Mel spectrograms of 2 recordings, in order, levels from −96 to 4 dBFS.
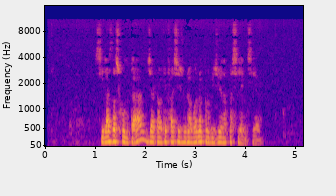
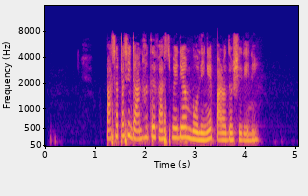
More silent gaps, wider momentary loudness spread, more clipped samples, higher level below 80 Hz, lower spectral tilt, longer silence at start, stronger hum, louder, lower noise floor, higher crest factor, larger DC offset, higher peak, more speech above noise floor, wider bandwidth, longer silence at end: neither; first, 18 LU vs 8 LU; neither; second, -56 dBFS vs -50 dBFS; first, -7.5 dB/octave vs -5.5 dB/octave; second, 1.05 s vs 1.25 s; neither; second, -21 LUFS vs -15 LUFS; second, -60 dBFS vs -69 dBFS; about the same, 18 dB vs 16 dB; neither; second, -4 dBFS vs 0 dBFS; second, 40 dB vs 55 dB; first, 11 kHz vs 7.8 kHz; about the same, 0.85 s vs 0.8 s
